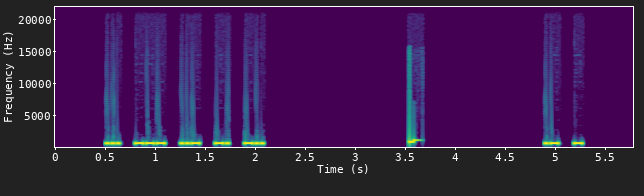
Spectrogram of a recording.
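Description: Rapid Morse code beeps at 45 words per minute with doubled character spacing, spelling common English words in a single steady tone, quick dots and dashes forming short groups, then a long silent gap broken by a sharp click before a final brief burst.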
